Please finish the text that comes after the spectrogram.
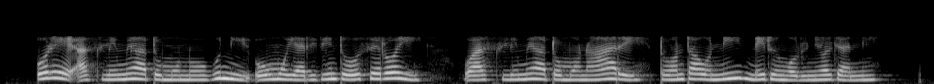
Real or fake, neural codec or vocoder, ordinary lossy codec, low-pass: real; none; none; 3.6 kHz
